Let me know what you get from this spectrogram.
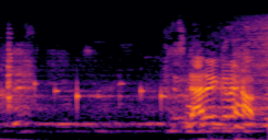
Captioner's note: laughs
